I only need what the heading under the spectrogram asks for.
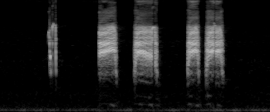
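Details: Kala teeter, the black francolin, calling in Sindh, Pakistan. A short scratchy opening note leads into four loud, grating, buzzy notes grouped in two pairs, delivered close and clear with near silence around them.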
